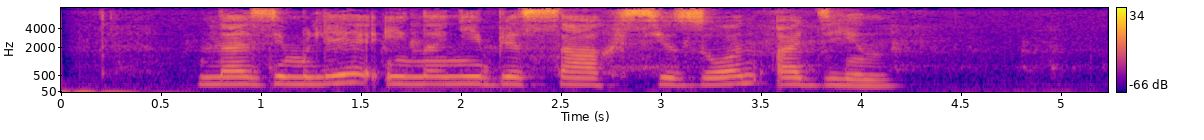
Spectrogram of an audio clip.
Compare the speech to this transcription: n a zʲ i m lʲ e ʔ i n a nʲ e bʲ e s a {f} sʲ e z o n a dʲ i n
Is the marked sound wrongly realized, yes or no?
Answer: yes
